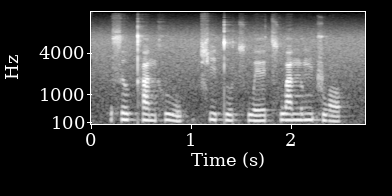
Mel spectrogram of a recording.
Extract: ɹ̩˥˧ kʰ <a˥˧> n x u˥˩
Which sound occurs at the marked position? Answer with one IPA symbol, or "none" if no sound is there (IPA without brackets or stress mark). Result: a˥˧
